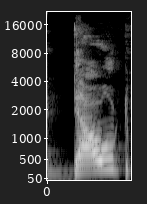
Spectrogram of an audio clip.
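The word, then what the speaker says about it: doubt: चलिए यहां पे देखिए डी ओ यू बी टी। इसको क्या पढ़ेंगे? डाउट पढ़ते हैं। डाउट। इसको डाउट बुट मत पढ़िएगा। यहां पे बी जो है ना क्या है? साइलेंट है।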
